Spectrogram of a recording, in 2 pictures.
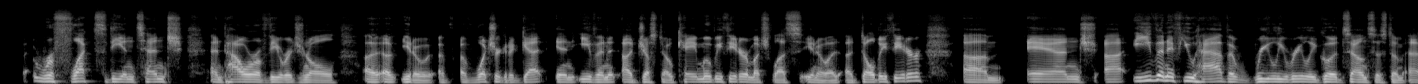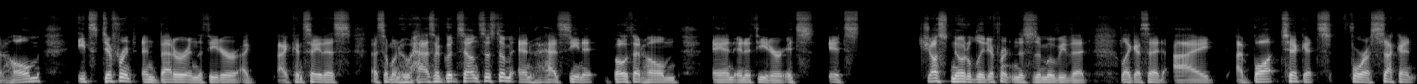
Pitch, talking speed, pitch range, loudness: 115 Hz, 210 wpm, 105-125 Hz, -22 LUFS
